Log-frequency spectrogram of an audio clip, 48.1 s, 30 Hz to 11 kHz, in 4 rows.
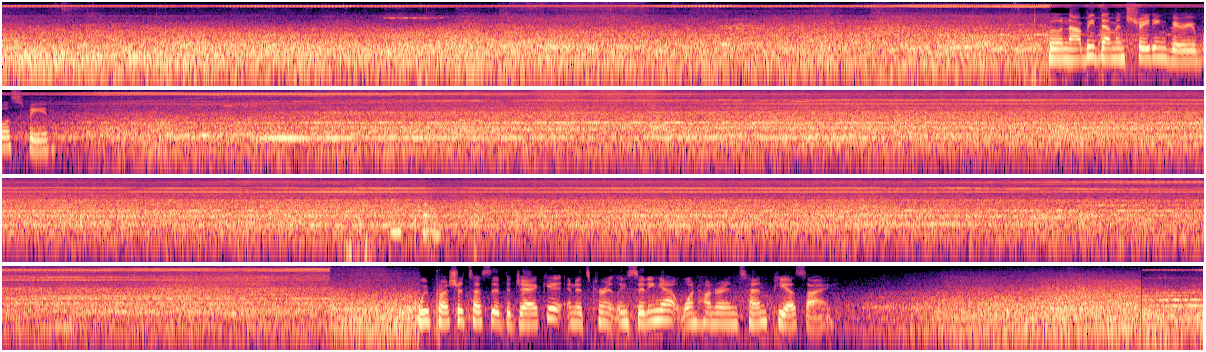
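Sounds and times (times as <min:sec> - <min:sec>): industrial mixer motor whining: 0:00.0 - 0:39.9, 0:45.8 - 0:48.0.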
